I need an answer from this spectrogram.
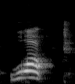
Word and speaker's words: walked: Walked. Walk. We walked. We walk. Ada, jadi ngomongnya tuh kayak ada D-nya nyantol di belakang.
